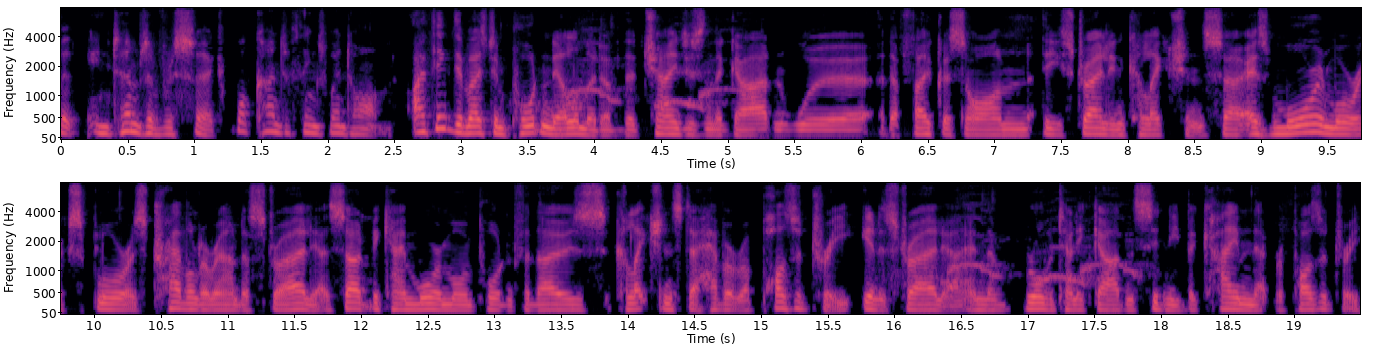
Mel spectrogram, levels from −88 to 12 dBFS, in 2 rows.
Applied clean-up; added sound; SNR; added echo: classical method spectral subtraction.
